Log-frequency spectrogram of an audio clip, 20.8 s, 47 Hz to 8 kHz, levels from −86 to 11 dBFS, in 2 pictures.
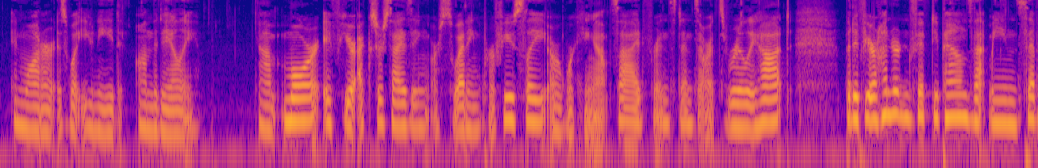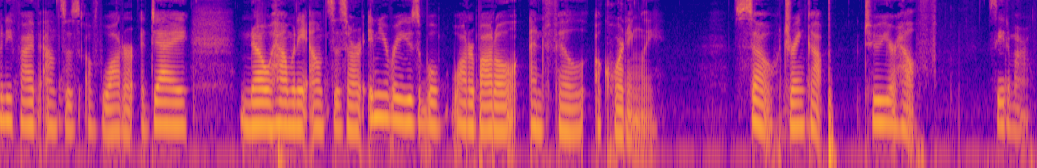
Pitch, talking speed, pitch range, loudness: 170 Hz, 175 wpm, 150-190 Hz, -16 LUFS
